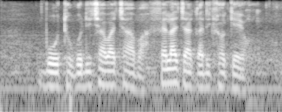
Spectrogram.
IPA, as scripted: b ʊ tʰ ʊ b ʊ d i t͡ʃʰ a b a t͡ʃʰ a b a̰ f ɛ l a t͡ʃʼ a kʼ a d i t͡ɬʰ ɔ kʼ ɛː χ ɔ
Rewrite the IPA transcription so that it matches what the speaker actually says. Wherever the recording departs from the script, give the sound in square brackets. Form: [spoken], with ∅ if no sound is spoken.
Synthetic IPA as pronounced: b ʊ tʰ ʊ b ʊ d i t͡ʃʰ a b a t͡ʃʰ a b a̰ f ɛ l a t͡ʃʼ a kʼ a d i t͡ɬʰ ɔ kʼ ɛː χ ɔ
